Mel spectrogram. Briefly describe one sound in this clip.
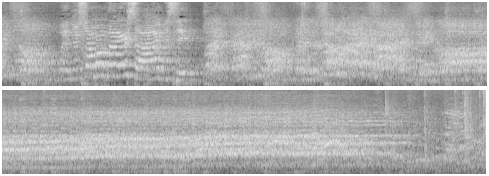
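A choir of young children sings together, heard through a microphone in a large hall.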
